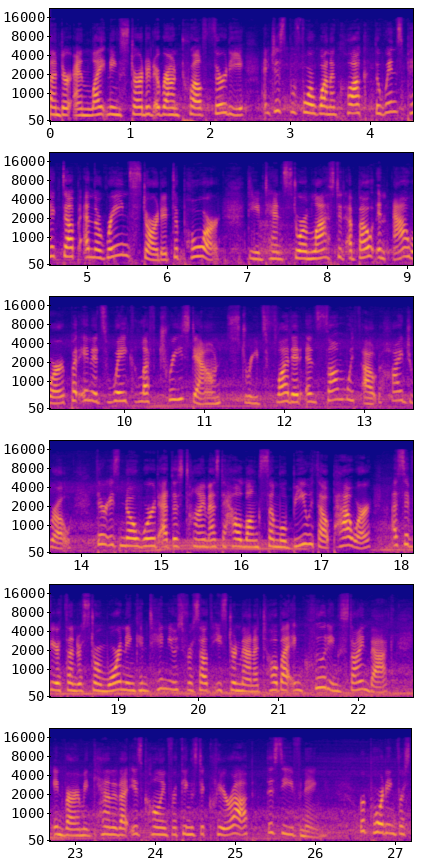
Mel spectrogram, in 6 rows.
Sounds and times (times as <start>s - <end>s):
Speech: 0.0s - 27.2s.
